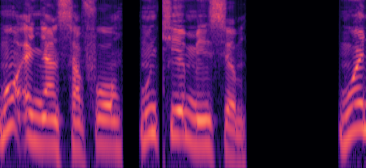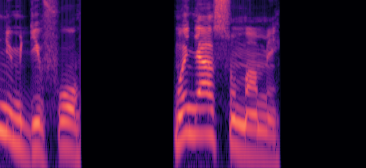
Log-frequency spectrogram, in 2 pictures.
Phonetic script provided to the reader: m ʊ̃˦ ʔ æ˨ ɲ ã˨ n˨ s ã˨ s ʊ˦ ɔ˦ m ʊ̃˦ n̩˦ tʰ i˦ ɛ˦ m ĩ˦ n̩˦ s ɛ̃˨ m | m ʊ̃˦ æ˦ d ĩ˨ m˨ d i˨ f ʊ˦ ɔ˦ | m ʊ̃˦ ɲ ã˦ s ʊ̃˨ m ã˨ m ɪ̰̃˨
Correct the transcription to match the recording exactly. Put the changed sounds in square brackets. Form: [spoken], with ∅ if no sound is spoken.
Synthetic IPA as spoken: m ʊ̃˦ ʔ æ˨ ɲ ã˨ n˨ s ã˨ [f] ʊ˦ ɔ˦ m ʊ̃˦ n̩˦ tʰ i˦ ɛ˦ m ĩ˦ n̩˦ s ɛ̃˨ m | m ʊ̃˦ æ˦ [n] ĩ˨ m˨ d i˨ f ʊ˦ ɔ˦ | m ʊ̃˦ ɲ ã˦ s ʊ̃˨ m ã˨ m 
